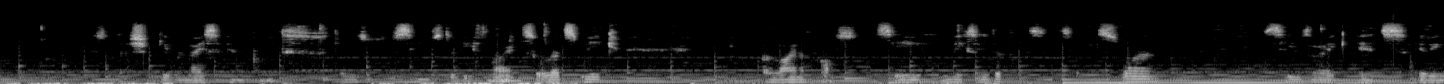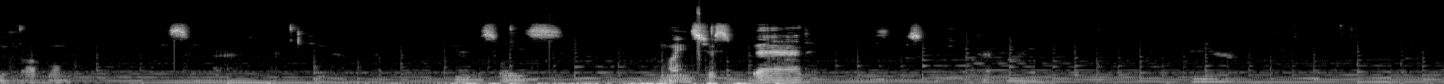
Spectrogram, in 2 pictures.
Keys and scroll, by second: 5.3 l, 21.4 l.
